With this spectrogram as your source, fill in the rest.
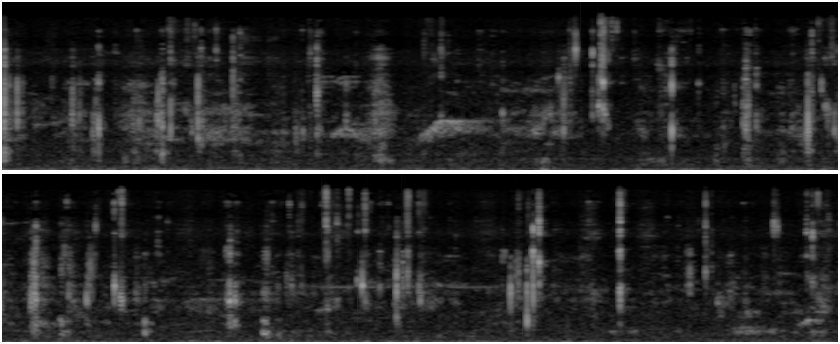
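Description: A young woman makes wet mouth clicks and lip smacks very close to a microphone.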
